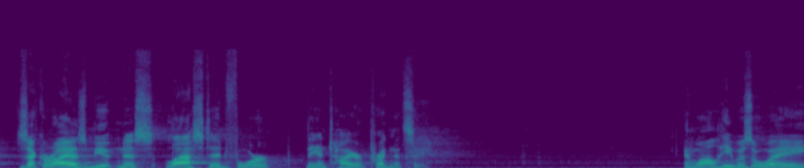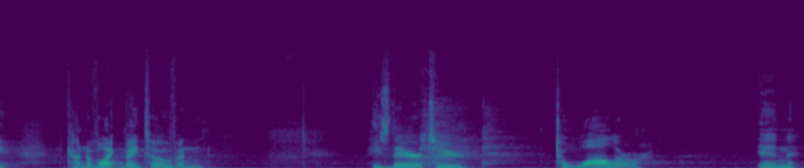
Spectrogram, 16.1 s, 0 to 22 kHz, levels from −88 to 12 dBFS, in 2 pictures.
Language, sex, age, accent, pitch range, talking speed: English, male, 40-59, American, 115-155 Hz, 80 wpm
